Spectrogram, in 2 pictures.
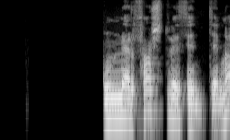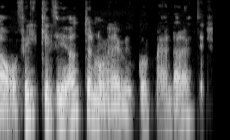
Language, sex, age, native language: Icelandic, male, 60-69, Icelandic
